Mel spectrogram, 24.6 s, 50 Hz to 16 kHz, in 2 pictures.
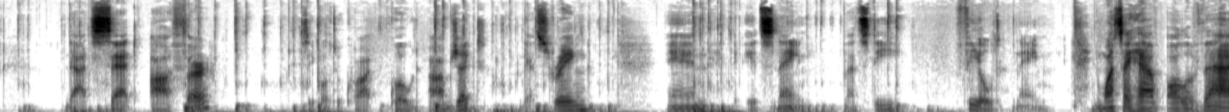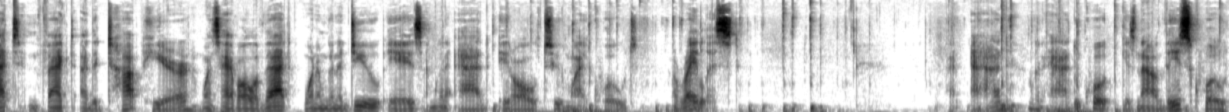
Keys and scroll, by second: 20.1 Return.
